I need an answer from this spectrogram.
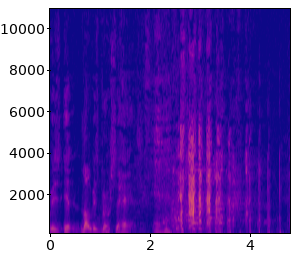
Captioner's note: laughter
